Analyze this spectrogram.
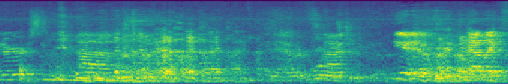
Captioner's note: group laughing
